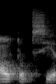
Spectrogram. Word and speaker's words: autopsia: Então, a gente conclui que a palavra autópsia, que toda a vida existiu, hoje a autopsia também existe, as duas não são muito eloquentes para exprimir o exame cadavérico, né?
